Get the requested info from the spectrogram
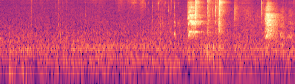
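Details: Pet dog, angry and worried, responding to barking played on a phone: quiet at first, then a quick burst of three or four sharp barks near the end, followed by one more bark.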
